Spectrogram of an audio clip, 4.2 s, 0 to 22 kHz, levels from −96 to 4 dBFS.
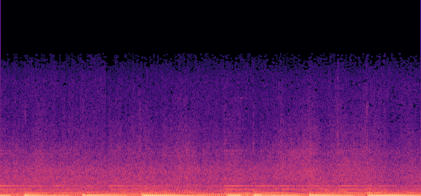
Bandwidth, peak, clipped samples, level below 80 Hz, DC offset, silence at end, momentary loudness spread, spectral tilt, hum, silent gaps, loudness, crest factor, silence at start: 8.2 kHz; -2 dBFS; under 0.1%; -22 dBFS; under 0.1%; 0 s; 6 LU; -8 dB/octave; none; none; -16 LUFS; 12 dB; 0 s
